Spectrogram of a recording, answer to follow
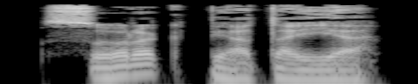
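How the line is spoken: Muttering. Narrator (Russian): пробормотала Варвара

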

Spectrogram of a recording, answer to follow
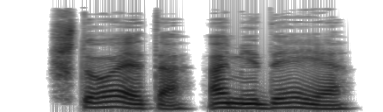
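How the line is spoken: Shout. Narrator (Russian): крикнул Герах

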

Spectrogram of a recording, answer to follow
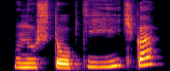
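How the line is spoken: Mocking drawl. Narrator (Russian): издевательски протянул

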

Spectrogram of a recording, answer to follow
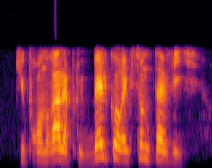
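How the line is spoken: Roaring. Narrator (French): rugit l'oncle Vernon

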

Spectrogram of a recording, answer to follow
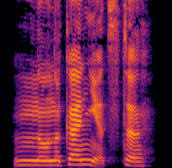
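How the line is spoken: Young woman, through gritted teeth. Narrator (Russian): сквозь зубы процедила барышня

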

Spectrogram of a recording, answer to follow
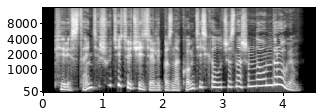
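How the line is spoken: Laughing. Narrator (Russian): Чао Гай рассмеялся и сказал

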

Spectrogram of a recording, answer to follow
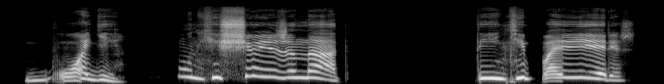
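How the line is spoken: Choked sob. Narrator (Russian): Всхлипнула, чувствуя, как к горлу подкатывает жесткий ком

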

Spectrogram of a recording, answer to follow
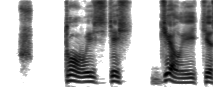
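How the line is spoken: Sudden hoarse question. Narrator (Russian): спросил он вдруг охрипшим голосом

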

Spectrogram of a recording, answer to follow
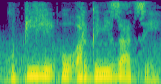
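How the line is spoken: Clear, distinct young man's answer. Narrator (Russian): четко и внятно ответил высокий парень

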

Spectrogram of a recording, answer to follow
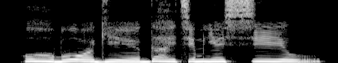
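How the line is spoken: Moan. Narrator (Russian): простонала

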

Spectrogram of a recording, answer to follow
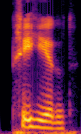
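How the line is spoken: Wry snort. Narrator (Russian): хмыкнул Джо

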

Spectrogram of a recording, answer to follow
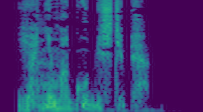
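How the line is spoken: Whisper. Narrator (Russian): прошептала Лени

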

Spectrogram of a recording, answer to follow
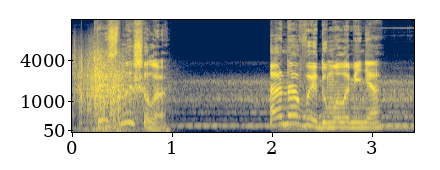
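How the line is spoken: Collector laughing loudly. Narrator (Russian): расхохотался коллекционер

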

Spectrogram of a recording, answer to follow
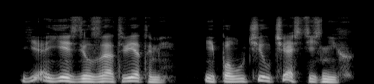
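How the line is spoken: Plain. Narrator (Russian): ответил я

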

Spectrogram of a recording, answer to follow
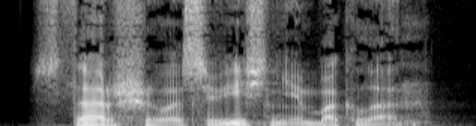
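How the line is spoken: Plain. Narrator (Russian): сказал он

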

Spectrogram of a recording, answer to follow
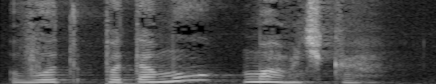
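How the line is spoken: Plain. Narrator (Russian): ответила дочь

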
